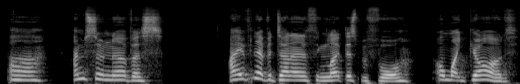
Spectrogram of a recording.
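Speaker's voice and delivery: high-pitched nervous quote; mock nervous texter. Streamer mimicking a nervous text, high mock-anxious voice.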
